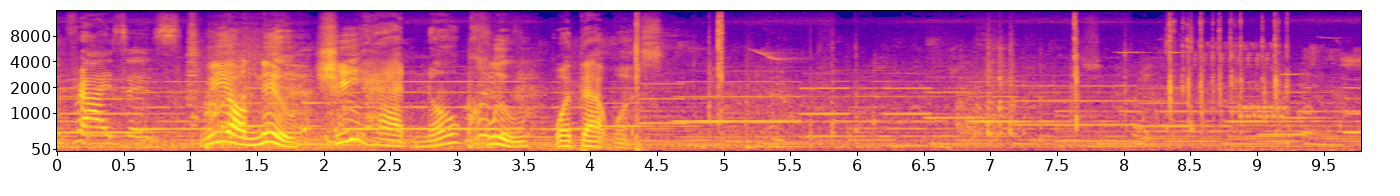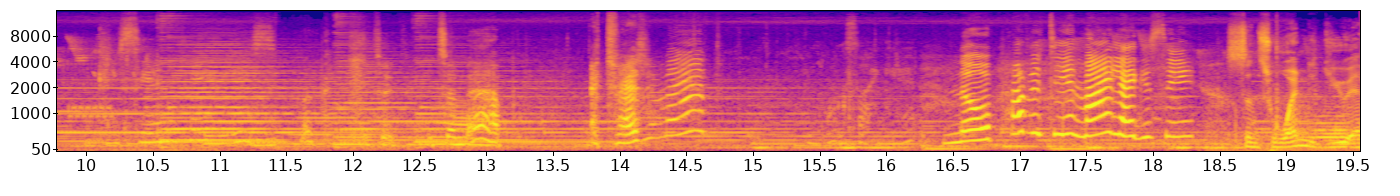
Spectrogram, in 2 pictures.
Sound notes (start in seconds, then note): 3.2 clicking noises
